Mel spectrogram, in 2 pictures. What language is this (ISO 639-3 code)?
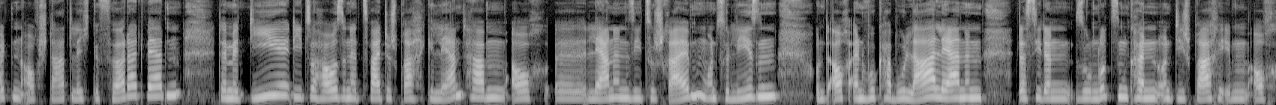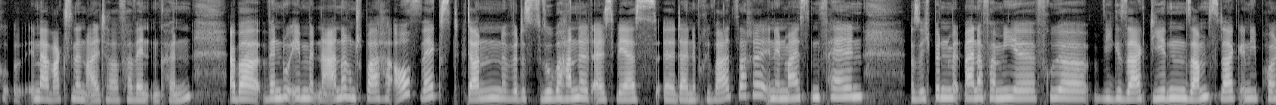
deu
